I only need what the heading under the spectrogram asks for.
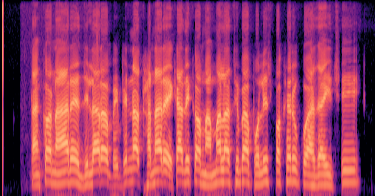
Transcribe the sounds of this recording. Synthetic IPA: t̪aŋkɔnaɾed͡ʒilaɾɔbibʱinːɔt̪ʰanaɾeːkad̪ʱikɔmamalat̪ʰibapolispɔkʰːɔɾukuad͡ʒajt͡ʃʰi

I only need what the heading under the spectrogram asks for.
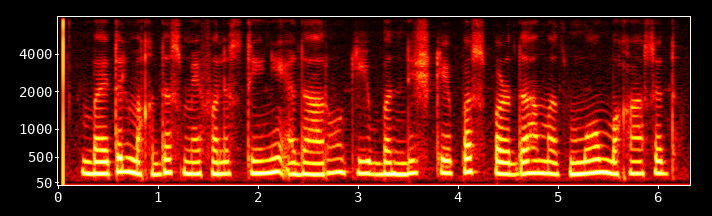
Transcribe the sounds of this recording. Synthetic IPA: bɛːt̪ʊlmɐqd̪ɪsmẽfɐləst̪iːniʔɪd̪aːɾõkibɐ̃nd̪ɪʃkepɐspɐɾd̪aɦmɐzmuːmːɐxaːsɪd̪

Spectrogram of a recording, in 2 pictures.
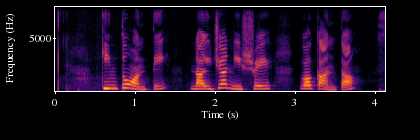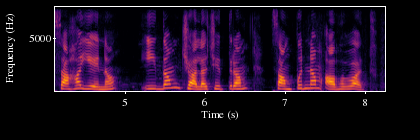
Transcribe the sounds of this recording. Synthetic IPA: kint̪uant̪i | najd͡ʑaniʂe | ʋəkãnt̪a | saɦajena | id̪əmt͡ɕalat͡ɕit̪ɾəm | sampuɾɳɐmaʋʱəʋat̪

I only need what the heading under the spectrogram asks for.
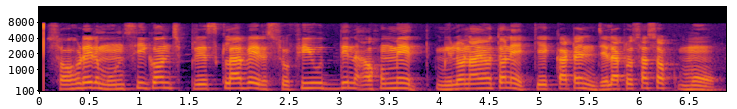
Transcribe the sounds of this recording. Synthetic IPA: ʃɔɦoɾeɾmunʃiɡɔnd͡ʑpɾesklabeɾsofʰiud̪ːinaɦmed̪milonajot̪onekekːaʈend͡ʑelapɾoʃaʃokmo

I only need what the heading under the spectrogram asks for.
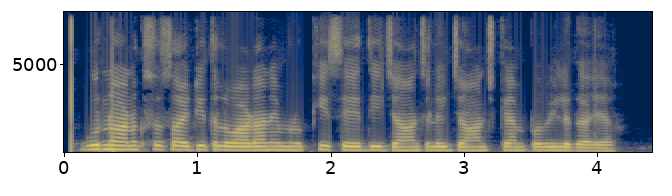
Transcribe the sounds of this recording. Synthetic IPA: ɡʊɾnaːnəksəsaːɪʈiːt̪əlʋaːɽãːneːmənʊkʰːiːseːd̪iːd͡ʒãːt͡ʃləiːd͡ʒãːt͡ʃkɛ̃ːmpʋiːləɡaːjaː

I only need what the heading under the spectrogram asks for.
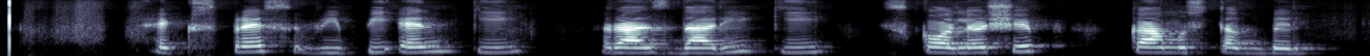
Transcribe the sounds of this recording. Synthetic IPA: ekspɾesʋipiʔenkiː | ɾad͡zd̪aɾikiː | skɔləɾɕɪp | kamʊst̪ək̚bɪl

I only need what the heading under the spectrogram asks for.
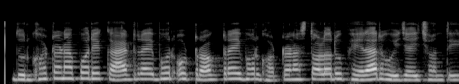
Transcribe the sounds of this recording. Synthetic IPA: d̪uɾɡʱɔʈɔɽ̃apɔɾekaɾɖɾajbʱɔɾoʈɾɔk̚ɖɾajbʱɔɾɡʱɔʈɔɽ̃ast̪ʰɔɭɔɾupʰeɾaɾɦojd͡ʒajt͡ʃʰɔnt̪i

